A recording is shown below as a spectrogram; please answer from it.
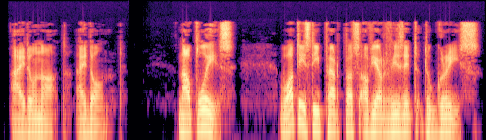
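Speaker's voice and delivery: tired, frightened Russian interrogator; measured questions in a heavy Russian accent; thick Russian accent. A narrator's reading. Gordienko questioning Bond, thick Russian accent. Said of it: "his accent no less thick in English than in Greek".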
